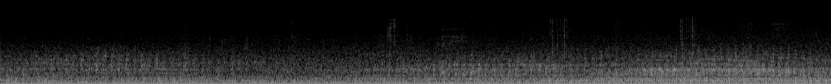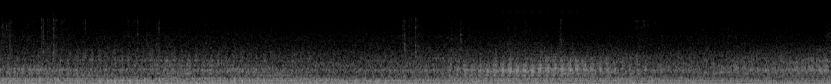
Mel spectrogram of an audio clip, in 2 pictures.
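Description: A steady low motor hum, swelling louder twice, around six and thirteen seconds in.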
